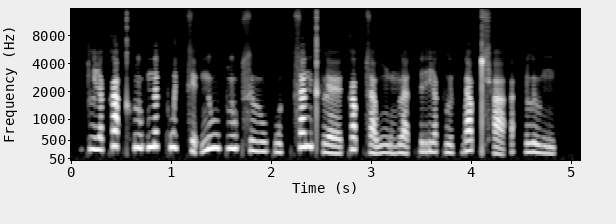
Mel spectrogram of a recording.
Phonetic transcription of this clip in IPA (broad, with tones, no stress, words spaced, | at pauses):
kli˧a̯ka˥˩ʔkʰlu˦˥ʔna˥˩t̚ kwe˦˥k̚se˨˩ʔ nuː˥˩ plu˥˩ʔsɯː˧wkwɯ˨˩k̚ sa˥˩nkʰlɛː˩˦ ka˥˩p̚sa˩˦w ŋo˩˦mla˨˩t̚pri˧a̯ klɯ˨˩k̚la˥˩p̚t͡ɕʰa˨˩ʔ | lɯ˨˩ŋ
